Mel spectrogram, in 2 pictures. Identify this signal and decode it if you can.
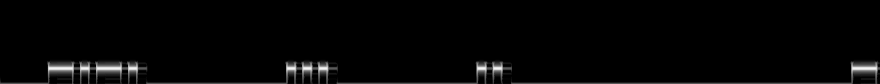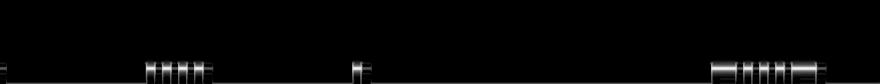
Morse code, heard as a keyed tone, about 15 wpm, spaced as for 5 wpm, 750 Hz. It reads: CSI THE <BT>
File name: Morse / 05WPM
